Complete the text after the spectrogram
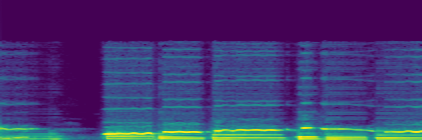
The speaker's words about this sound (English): Whistle a tune that'll carry me to Tombstone Territory.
